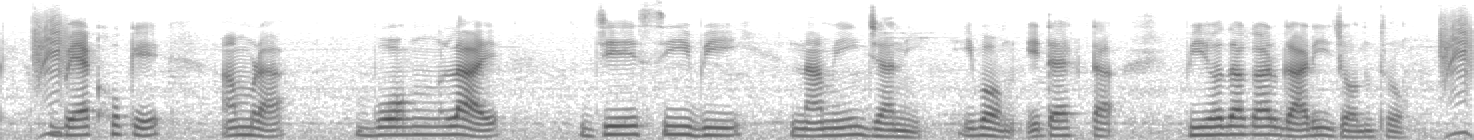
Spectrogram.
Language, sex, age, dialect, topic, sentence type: Bengali, female, 31-35, Standard Colloquial, agriculture, statement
